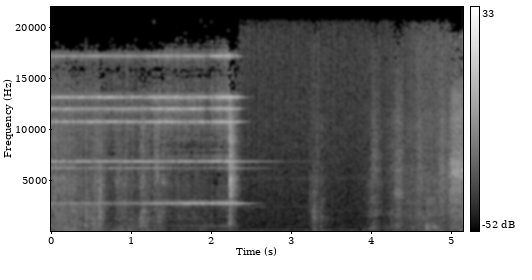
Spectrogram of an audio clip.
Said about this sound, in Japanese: ハプニングでしたね。なぜか目覚ましが鳴るというね、この。 多分、朝に、あれ、 うん。朝のやつが。 スイッチを消したはず、うん、あれ、オフをしたはずなのに、やってなかったってことですね。 そうですか。 はい。 はい。12時間後にまた鳴り出したってことですね。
